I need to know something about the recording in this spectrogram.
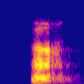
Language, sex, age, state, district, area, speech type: Manipuri, male, 30-45, Manipur, Churachandpur, rural, conversation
